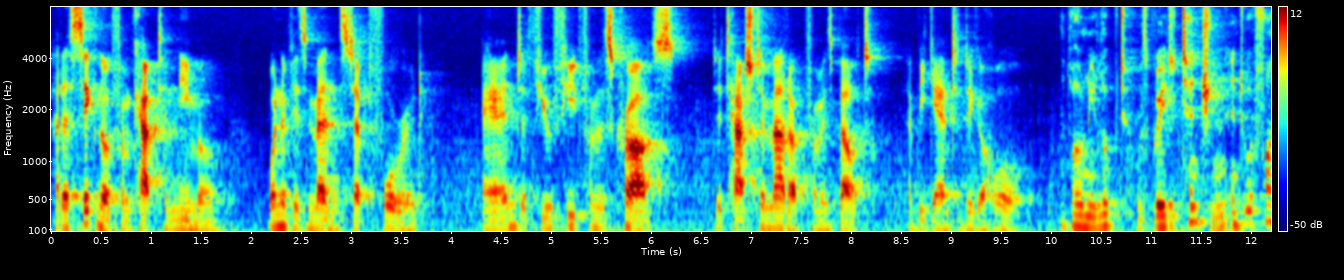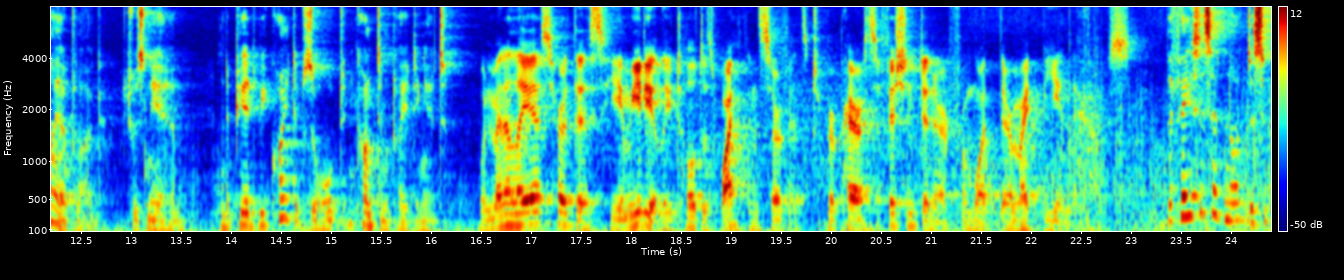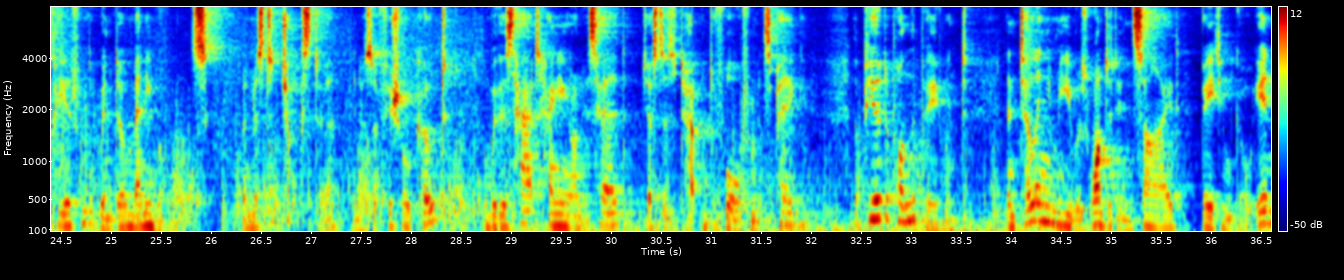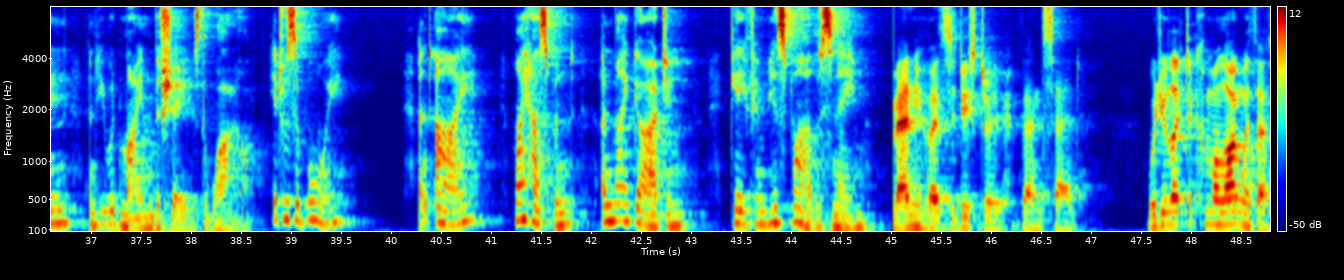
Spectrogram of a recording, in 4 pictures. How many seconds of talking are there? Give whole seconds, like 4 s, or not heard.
48 s.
